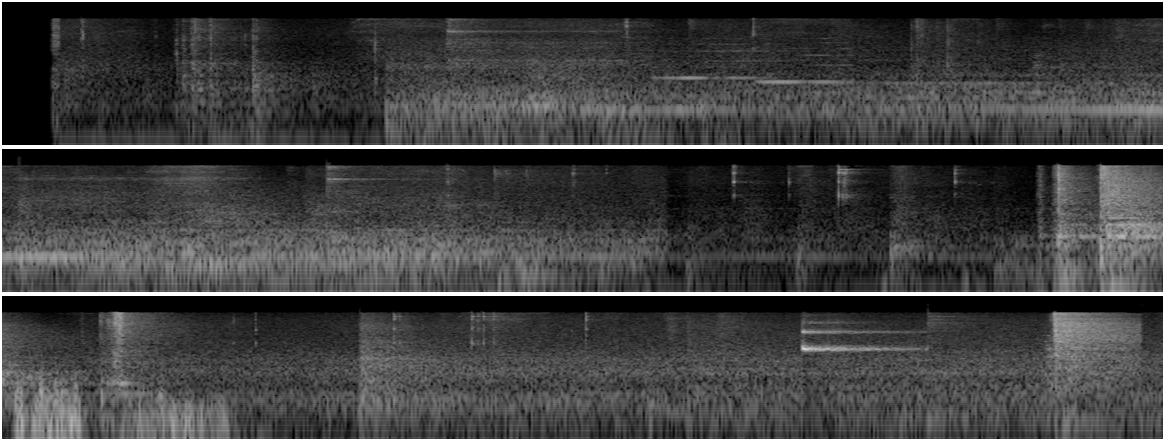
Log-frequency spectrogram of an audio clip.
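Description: Doors opening and closing and keys jangling, over a steady low hum. There are a few loud knocks about eleven seconds in and a short high beep near the end.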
